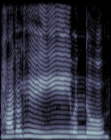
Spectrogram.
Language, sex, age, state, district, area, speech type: Kannada, female, 18-30, Karnataka, Tumkur, urban, spontaneous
